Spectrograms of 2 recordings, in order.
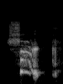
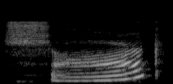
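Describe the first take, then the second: First: "shark" snapped out much higher; quick answer. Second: "Shark" drawn out softly as a blend; slow blend. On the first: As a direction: say the word brightly as the answer. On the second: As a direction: stretch the word as you blend. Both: Shown as a demonstration. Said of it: "Put it all together".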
